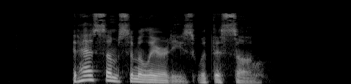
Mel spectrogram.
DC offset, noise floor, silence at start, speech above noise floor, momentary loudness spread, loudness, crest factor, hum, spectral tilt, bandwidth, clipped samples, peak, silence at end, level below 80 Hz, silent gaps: under 0.1%; -82 dBFS; 0.75 s; 56 dB; 11 LU; -27 LUFS; 18 dB; none; -5 dB/octave; 12 kHz; under 0.1%; -10 dBFS; 0.9 s; -50 dBFS; none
